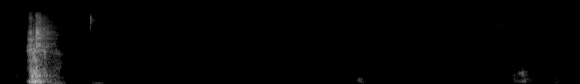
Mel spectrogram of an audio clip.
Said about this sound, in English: It's a lot of noises being made for a door that's not budging. It's not supposed to work.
